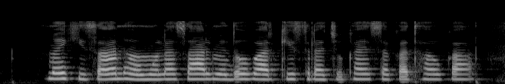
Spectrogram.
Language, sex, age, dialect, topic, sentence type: Chhattisgarhi, female, 46-50, Northern/Bhandar, banking, question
